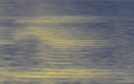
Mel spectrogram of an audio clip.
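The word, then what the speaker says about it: Bir: When we were picking his name in the hospital, his name is Beer. It is spelled B-I-R, right?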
